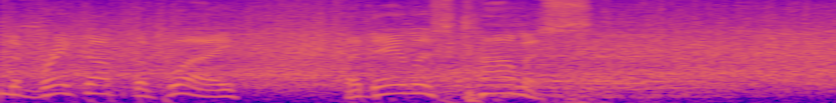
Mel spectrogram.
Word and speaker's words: Adalius: Thomas took the extra syllable out of his name. He's now emerging, and he finally went to the Ravens PR guys. He said, I'm not Adalius anymore. I'm Adalius Thomas.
